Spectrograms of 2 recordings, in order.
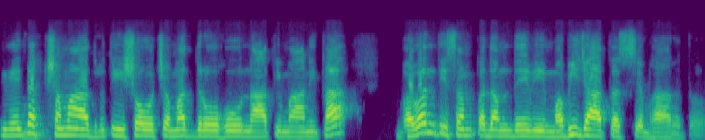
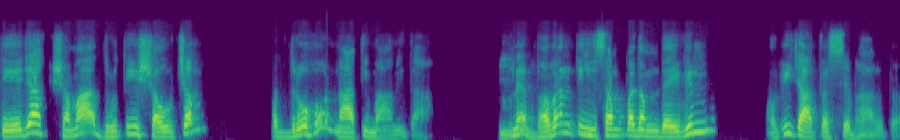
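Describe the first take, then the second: First: The verse runs on without a break. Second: There is a break after the eighth syllable. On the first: "એ રીતે પણ બોલી શકાય" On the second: "સંધિ છૂટી પાડીને જયારે બોલીએ છીએ આઠમા અક્ષરે"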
